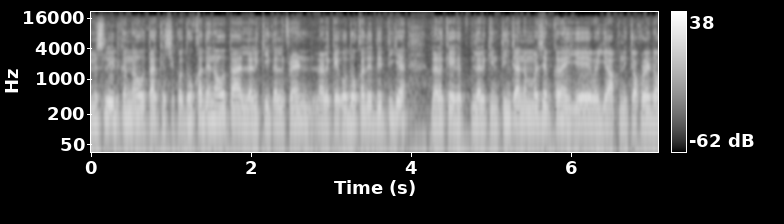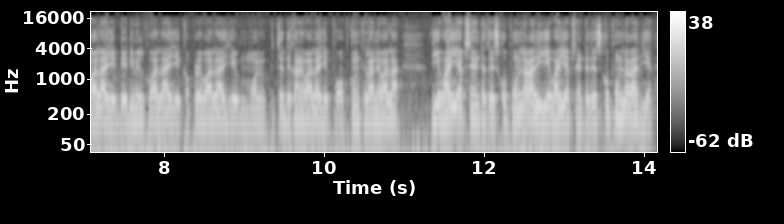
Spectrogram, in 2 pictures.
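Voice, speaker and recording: Fast-talking vocabulary teacher, man. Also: a little high, dark tone. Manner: colloquial, joking, emphatic with vivid examples. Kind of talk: exam coaching lesson.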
